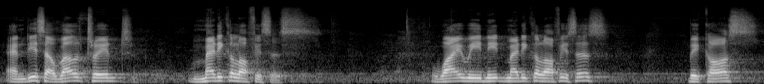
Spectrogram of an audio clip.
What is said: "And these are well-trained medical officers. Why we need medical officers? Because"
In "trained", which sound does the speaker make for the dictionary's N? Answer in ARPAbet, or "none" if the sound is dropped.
none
